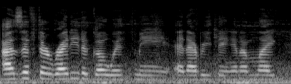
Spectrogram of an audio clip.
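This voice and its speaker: A woman speaks with music in the background. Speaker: livestreamer. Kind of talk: casual chat. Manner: halting.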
